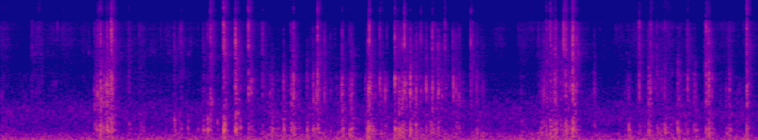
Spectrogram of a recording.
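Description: Footsteps of a person and a dog crunching through dry leaf litter and twigs on a woodland floor: irregular crackles and snaps, some in quick clusters.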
